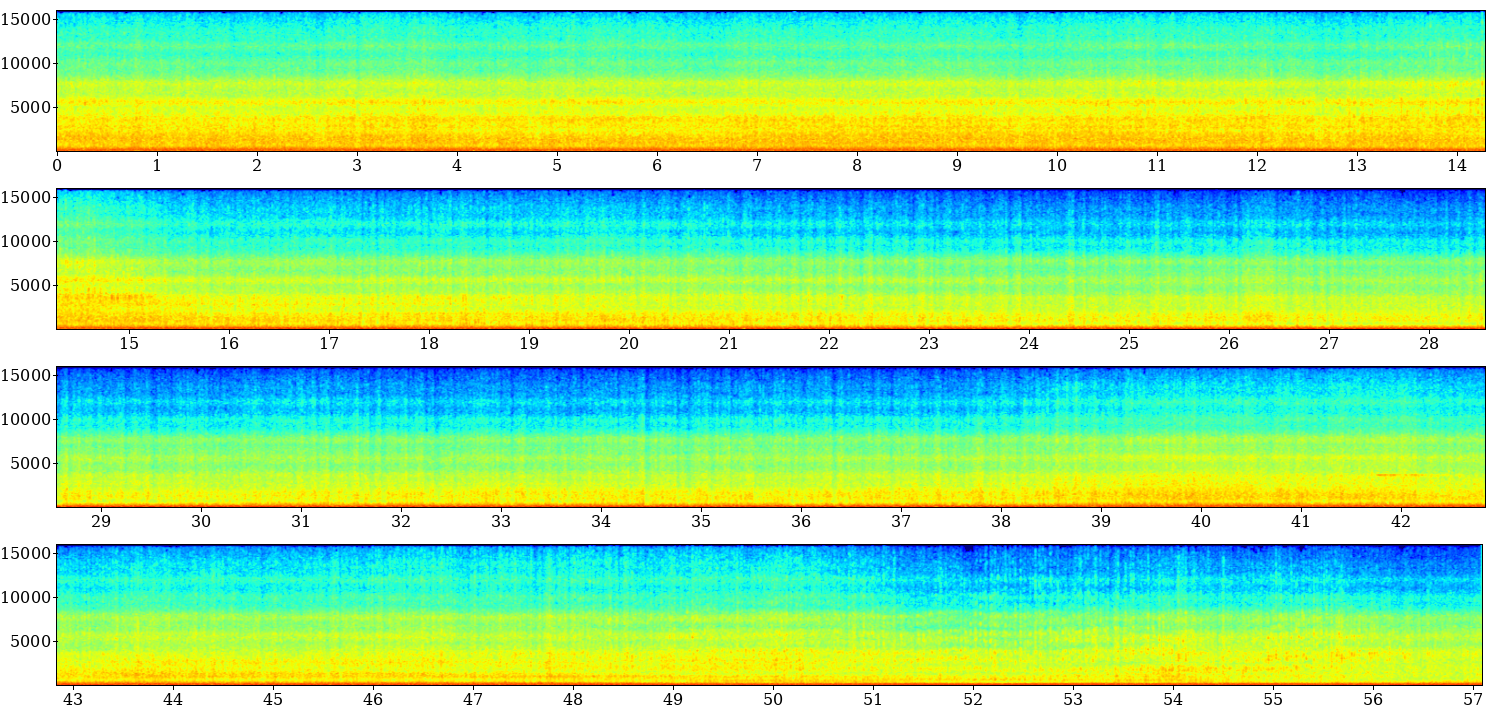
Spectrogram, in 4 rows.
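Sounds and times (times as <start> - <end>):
propeller aircraft engines droning: 0.0 - 57.0.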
